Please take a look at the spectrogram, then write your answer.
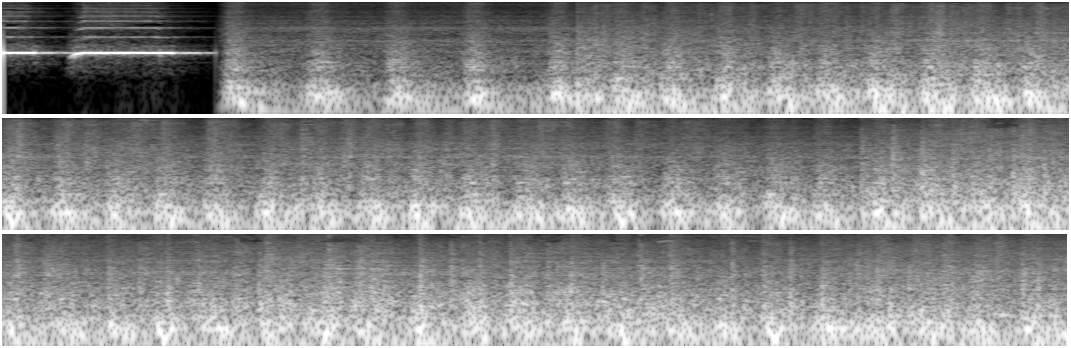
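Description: Edward, a steam engine leaving a station, gives a short whistle, then hisses and chuffs steadily with a rumbling, continuous puffing rhythm.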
